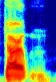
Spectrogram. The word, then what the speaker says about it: Darlington: It's Darlton. That's how you say it in the South.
